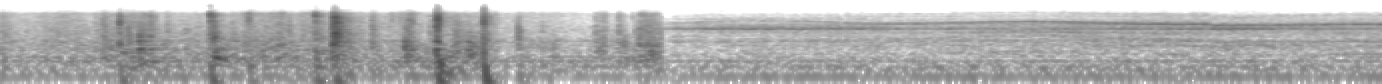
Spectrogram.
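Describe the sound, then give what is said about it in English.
A burst of sharp metallic clanks and rattles, then a steady high-pitched metal squeal that holds to the end as a heavy jail door grinds shut. No voices. “It's just the sound of a jail door closing, Mr.”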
